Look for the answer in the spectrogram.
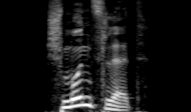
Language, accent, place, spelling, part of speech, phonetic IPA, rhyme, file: German, Germany, Berlin, schmunzlet, verb, [ˈʃmʊnt͡slət], -ʊnt͡slət, De-schmunzlet.ogg
- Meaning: second-person plural subjunctive I of schmunzeln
